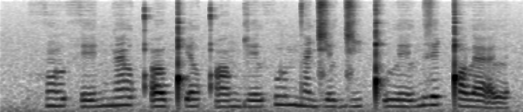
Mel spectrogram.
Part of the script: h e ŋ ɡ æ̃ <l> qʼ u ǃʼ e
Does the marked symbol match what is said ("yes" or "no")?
yes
